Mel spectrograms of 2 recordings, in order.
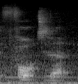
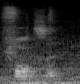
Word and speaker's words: Forza: Right, they pronounce it Forza. Like a pizza. Forza.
